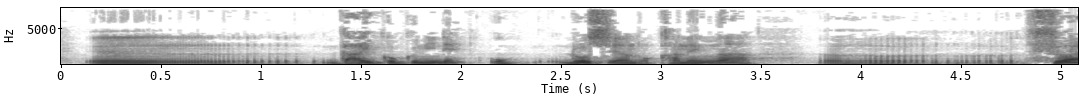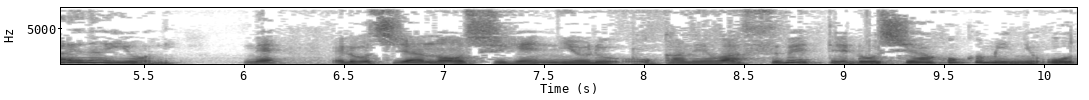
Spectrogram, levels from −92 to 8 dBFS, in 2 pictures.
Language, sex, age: Japanese, male, 40-59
